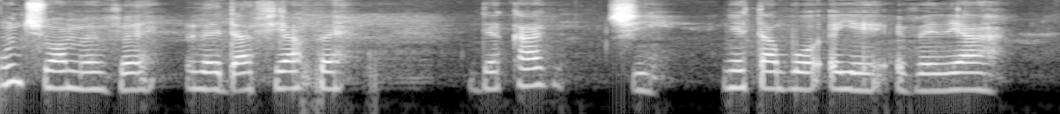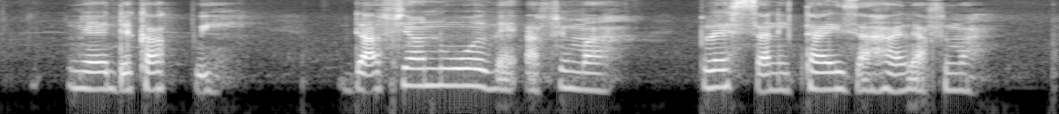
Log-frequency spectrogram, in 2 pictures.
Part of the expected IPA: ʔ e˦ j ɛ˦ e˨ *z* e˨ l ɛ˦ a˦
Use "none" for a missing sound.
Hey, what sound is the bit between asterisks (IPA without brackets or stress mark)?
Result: v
